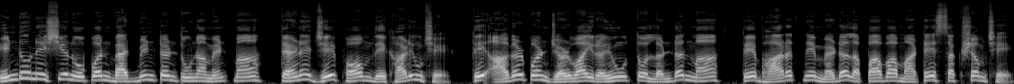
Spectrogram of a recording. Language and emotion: Gujarati, neutral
